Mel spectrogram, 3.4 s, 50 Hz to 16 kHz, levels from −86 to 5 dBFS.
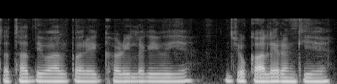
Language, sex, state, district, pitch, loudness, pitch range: Hindi, male, Jharkhand, Ranchi, 130 Hz, -17 LUFS, 130-135 Hz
